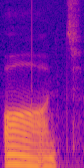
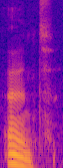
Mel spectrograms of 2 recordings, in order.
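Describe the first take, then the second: First: The word is said with a strong, full vowel. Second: The word is said with a weak, reduced vowel. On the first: The speaker calls it right. "we say" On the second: The speaker calls it wrong. "We don't say"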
